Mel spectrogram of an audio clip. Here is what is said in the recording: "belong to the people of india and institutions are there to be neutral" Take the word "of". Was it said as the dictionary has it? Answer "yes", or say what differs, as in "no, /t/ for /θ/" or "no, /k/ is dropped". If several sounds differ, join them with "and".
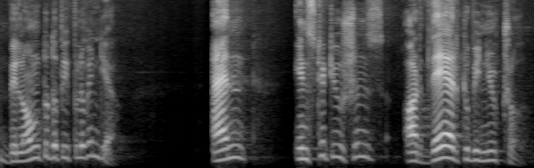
yes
